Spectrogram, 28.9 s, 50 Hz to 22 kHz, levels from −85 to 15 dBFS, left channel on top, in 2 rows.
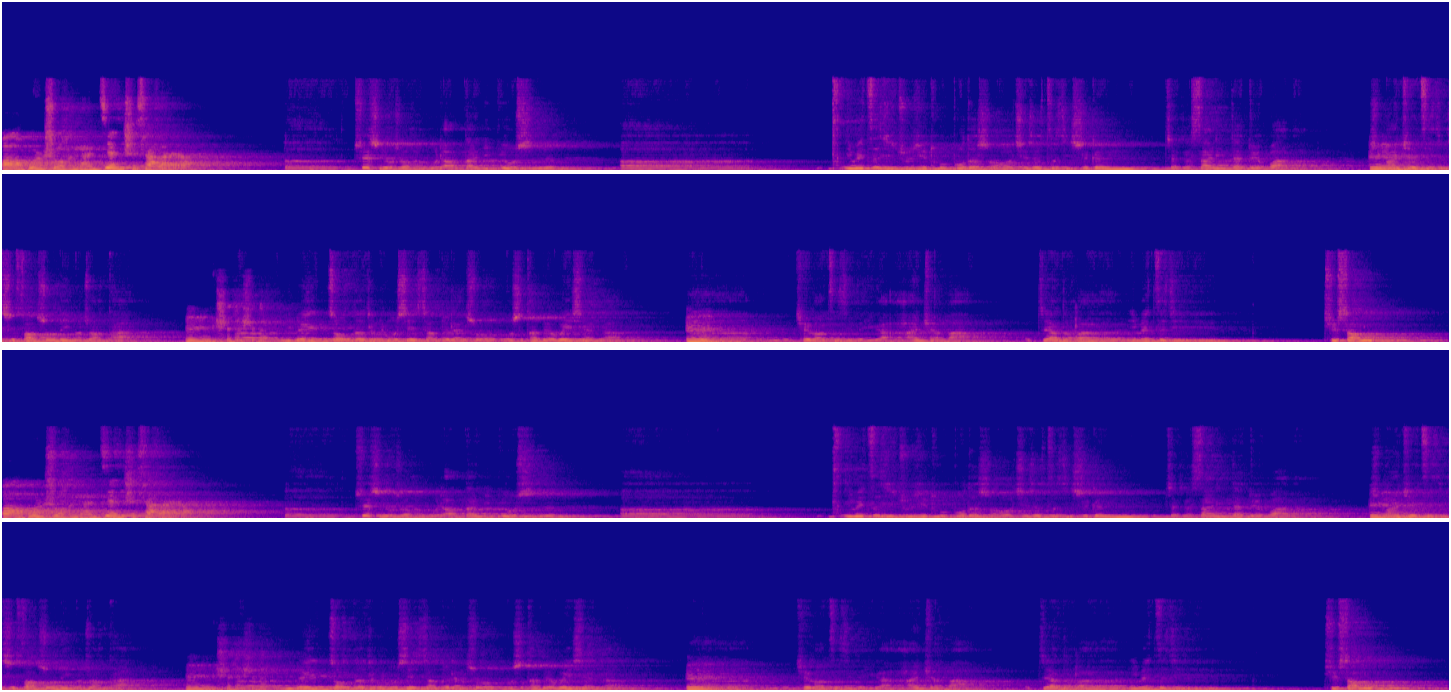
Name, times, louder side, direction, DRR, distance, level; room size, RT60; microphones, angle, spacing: voice 1, 0.0-1.9 13.7-14.2 16.3-17.1 21.3-21.7, left 2 dB, 60° left, 3 dB, 1.3 m, -27 dB
voice 2, 2.8-5.6 6.2-7.5 8.3-11.4 11.7-13.0 13.7-15.8 16.8-20.7 21.3-24.2 24.7-26.7 27.7-28.2, left 1 dB, 80° left, 2 dB, 3.3 m, -31 dB
29.0 x 24.0 x 6.5 m, 2.3 s
head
